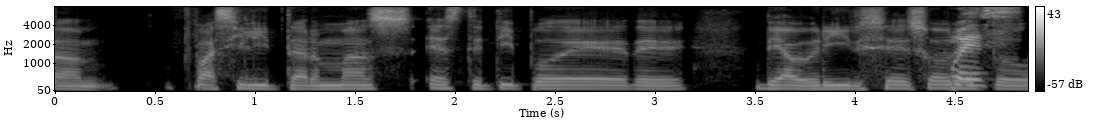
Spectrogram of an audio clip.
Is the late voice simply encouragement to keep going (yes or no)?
yes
